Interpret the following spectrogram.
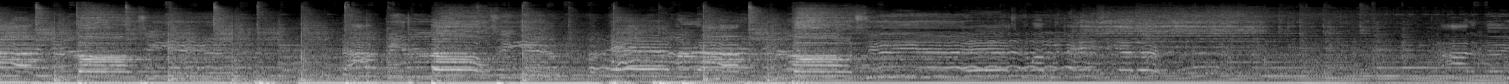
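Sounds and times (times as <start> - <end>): drum hits: 0.0 - 8.7
people singing: 0.0 - 12.8
worship band playing: 0.0 - 15.0.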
